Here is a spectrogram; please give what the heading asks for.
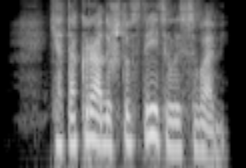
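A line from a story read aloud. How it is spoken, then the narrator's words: Whispered. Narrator (Russian): и шепнула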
